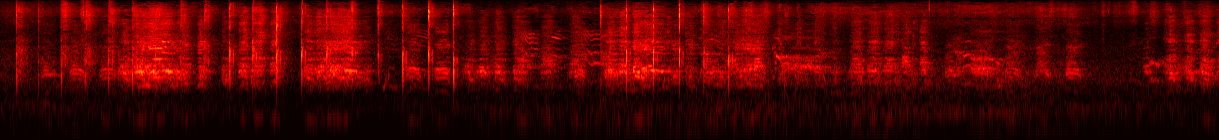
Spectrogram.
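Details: Geese at Beamish are heading to bed in the evening, honking noisily together in a dense, continuous chorus, with sharp clattering sounds mixed in.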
